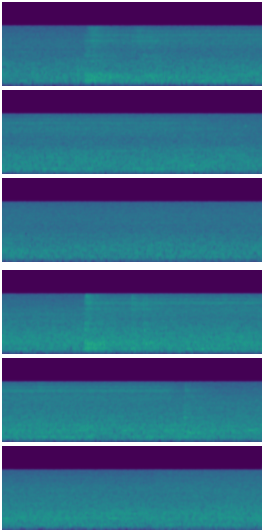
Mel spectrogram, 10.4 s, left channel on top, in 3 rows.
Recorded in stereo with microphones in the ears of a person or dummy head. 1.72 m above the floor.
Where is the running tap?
50° right (ahead or behind), 5 m.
